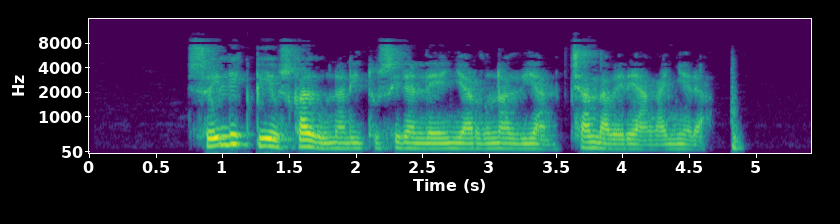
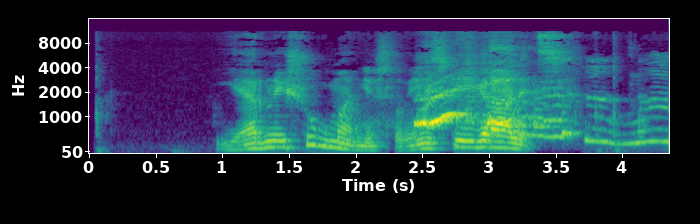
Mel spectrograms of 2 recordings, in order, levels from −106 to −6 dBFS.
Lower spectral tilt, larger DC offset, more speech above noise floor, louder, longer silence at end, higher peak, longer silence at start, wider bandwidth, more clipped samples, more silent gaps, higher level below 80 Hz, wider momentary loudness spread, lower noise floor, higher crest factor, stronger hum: about the same, -5 dB/octave vs -5 dB/octave; neither; first, 66 dB vs 54 dB; second, -23 LUFS vs -19 LUFS; first, 0.5 s vs 0 s; about the same, -4 dBFS vs -2 dBFS; second, 0.75 s vs 1 s; second, 9 kHz vs 11.5 kHz; neither; neither; second, -74 dBFS vs -66 dBFS; second, 15 LU vs 20 LU; first, -89 dBFS vs -74 dBFS; about the same, 20 dB vs 18 dB; neither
